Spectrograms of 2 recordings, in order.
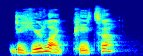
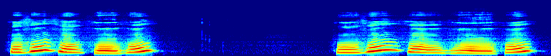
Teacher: when we ask yes/no questions we usually end the question with a rising intonation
